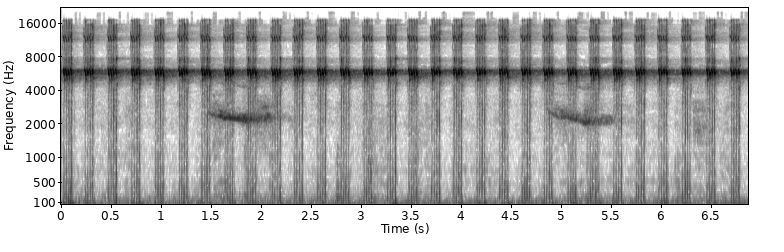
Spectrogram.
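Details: Steady, shrill cricket chirping, meant for training songbirds, runs at about two pulses per second. Two faint, slurred bird whistles are heard in the distance.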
